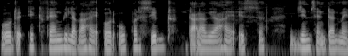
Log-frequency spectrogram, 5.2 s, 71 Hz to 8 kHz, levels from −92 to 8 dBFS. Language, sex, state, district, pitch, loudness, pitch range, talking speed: Hindi, male, Bihar, Araria, 130 Hz, -34 LUFS, 125-140 Hz, 185 wpm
